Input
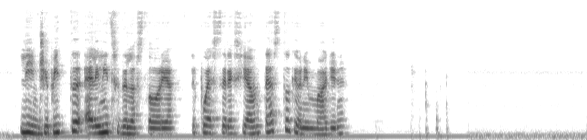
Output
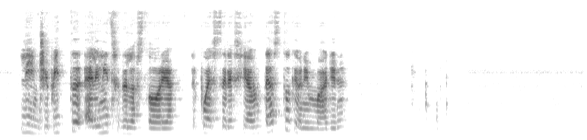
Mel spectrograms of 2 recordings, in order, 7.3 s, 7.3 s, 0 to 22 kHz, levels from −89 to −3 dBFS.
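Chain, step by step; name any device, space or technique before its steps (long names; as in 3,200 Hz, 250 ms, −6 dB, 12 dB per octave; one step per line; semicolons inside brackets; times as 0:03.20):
headphones lying on a table (high-pass filter 1,000 Hz 24 dB per octave; parametric band 4,600 Hz +8.5 dB 0.29 octaves)
comb filter 5.8 ms, depth 50%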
